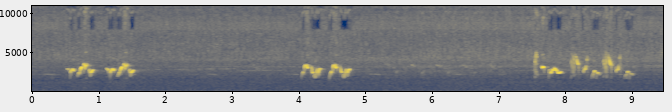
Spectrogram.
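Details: Mate-seeking calls of a sooty-headed bulbul, kutilang ranting, used to lure birds: three spaced bouts of bright whistled phrases, the first a doubled phrase, the last longer and more jumbled.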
